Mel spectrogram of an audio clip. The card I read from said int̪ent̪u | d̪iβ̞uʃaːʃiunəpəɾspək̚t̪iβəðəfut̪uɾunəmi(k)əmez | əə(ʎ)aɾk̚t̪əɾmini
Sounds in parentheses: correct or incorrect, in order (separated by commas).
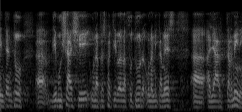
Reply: correct, correct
